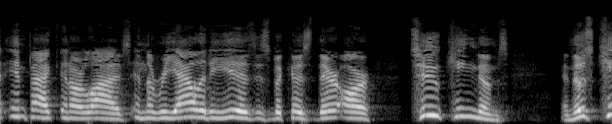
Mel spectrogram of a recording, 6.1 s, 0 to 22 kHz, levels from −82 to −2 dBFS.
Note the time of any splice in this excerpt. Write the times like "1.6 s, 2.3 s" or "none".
none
